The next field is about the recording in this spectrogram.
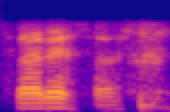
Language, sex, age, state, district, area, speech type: Telugu, male, 18-30, Telangana, Bhadradri Kothagudem, urban, conversation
